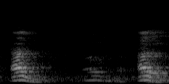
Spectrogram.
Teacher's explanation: ہاں تو اب اس کے بعد تا کے بعد ہے دال، دال، اس کا مخرج بھی وہی ہے، یعنی آپ کی زبان کی نوک آپ کے اوپر والے دانتوں کے ساتھ لگے گا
